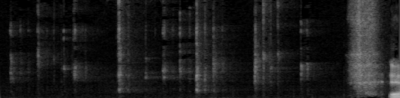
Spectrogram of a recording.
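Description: Typing on a computer keyboard: faint, irregular key clicks.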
